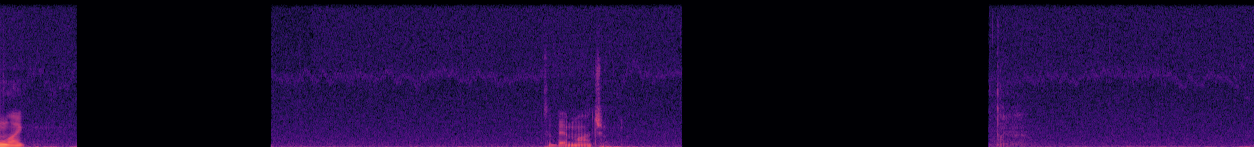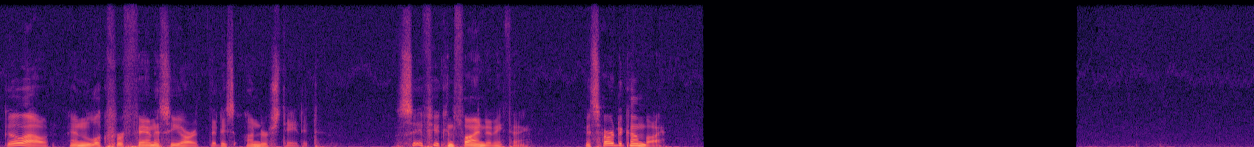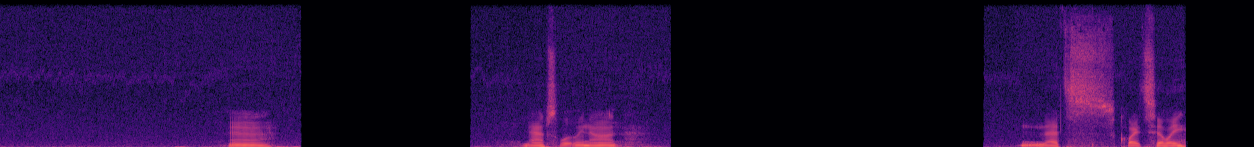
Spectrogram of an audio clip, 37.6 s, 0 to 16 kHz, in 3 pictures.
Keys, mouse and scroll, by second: 0.0 scroll down 1, 2.9 click, 3.7 click, 5.5 click, 9.2 scroll down 1, 9.2 scroll down 1, 11.0 click, 12.2 click, 12.9 scroll down 4, 13.7 scroll down 3, 15.8 scroll down 4, 16.4 scroll down 1, 17.5 scroll down 1, 17.6 scroll up 1, 18.8-19.4 scroll up 4, 19.9 scroll up 1, 20.0 scroll, 21.5 scroll, 22.4 scroll, 22.6 scroll down 2, 25.3 click, 25.9 click, 27.7 click, 29.1 click, 30.0 click, 31.1 click, 32.1 scroll up 5, 34.1 click, 36.1 click.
